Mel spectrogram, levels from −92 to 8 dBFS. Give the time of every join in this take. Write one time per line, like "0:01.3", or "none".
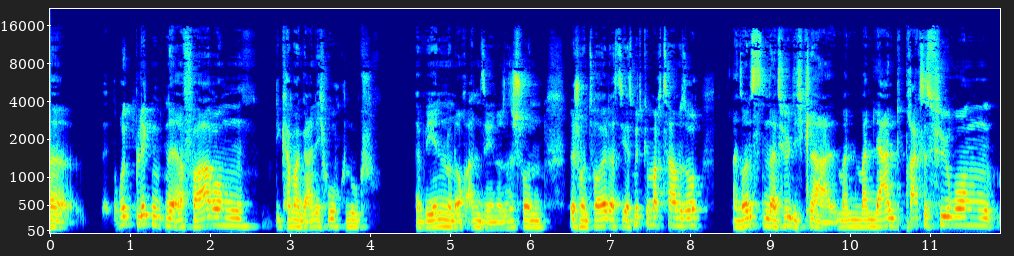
none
